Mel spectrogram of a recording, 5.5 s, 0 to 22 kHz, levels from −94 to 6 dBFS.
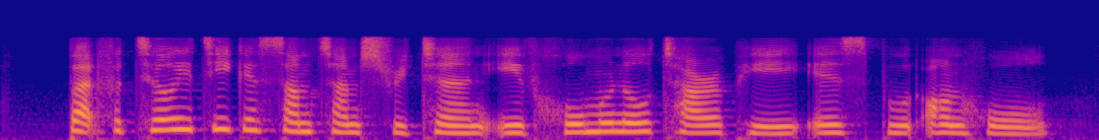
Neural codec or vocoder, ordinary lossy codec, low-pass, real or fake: codec, 16 kHz, 0.3 kbps, FocalCodec; none; 7.2 kHz; fake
